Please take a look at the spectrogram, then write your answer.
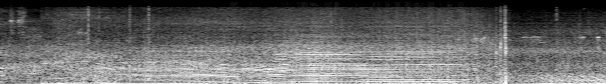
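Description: A maxi scooter engine runs and accelerates nearby, its motor rising in pitch through a smooth climb with no distinct gear changes, ending in a sharp knock, with a voice faintly present.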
